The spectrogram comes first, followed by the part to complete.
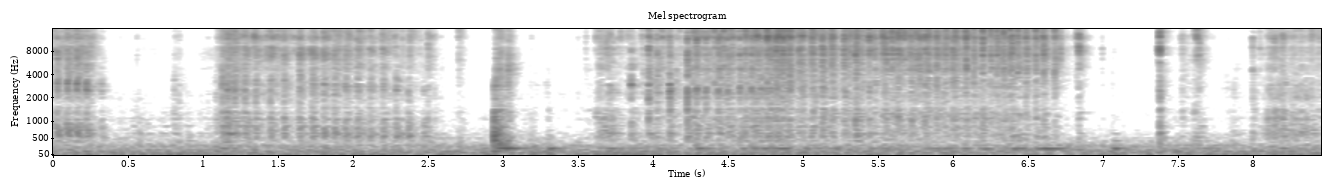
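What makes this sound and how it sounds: A yellow, ribbed, hollow plastic pop tube is stretched and compressed by latex-gloved hands. Its ridges snap in rapid, uneven bursts of bright, dry clicks and crackles. Brief quieter gaps fall between the flurries.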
